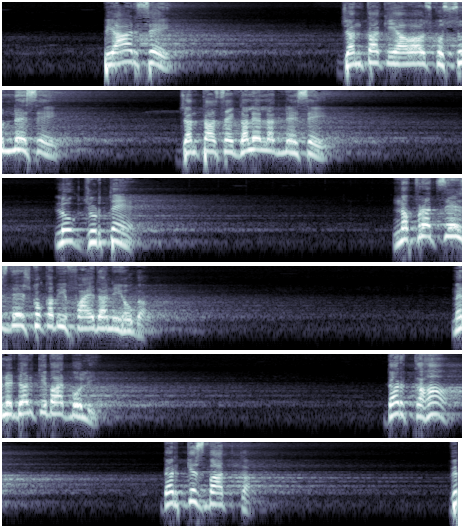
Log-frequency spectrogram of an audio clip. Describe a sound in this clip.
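A man speaks forcefully in short bursts through a microphone, echoing in a large open space.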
